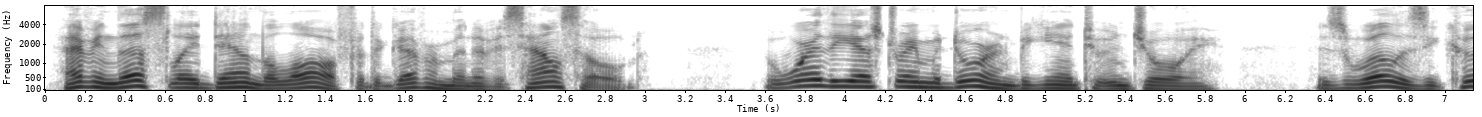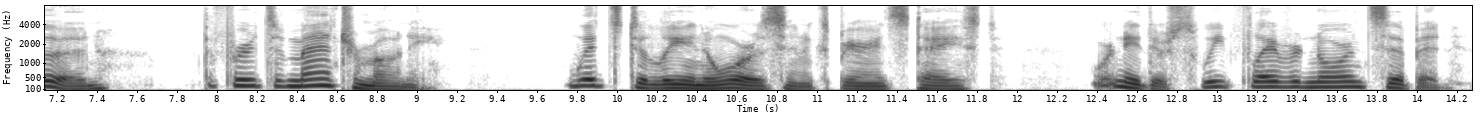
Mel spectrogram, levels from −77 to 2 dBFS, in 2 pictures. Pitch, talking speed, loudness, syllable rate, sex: 140 Hz, 160 wpm, -17 LUFS, 5.7 syllables/s, male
